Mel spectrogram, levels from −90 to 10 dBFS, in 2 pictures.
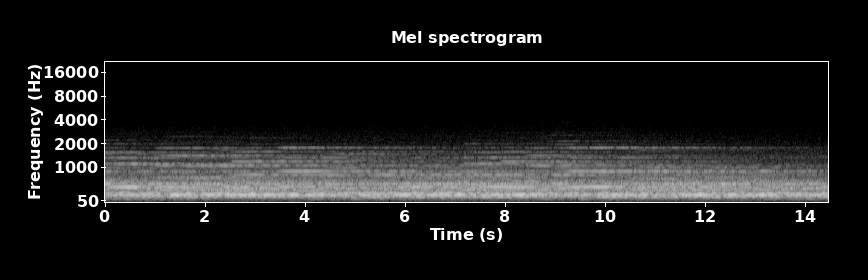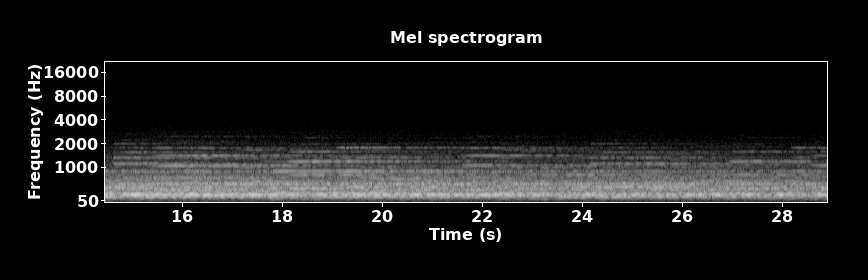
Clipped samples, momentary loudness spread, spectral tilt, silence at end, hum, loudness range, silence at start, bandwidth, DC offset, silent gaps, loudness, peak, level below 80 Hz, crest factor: under 0.1%; 6 LU; -14 dB/octave; 0 s; none; 5 LU; 0 s; 2.1 kHz; under 0.1%; none; -21 LUFS; -6 dBFS; -70 dBFS; 14 dB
